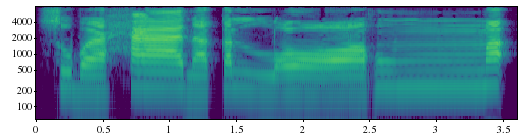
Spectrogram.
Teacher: सुबहाना, हा के ऊपर खड़ी जबर है, नून को छोटा पढ़ेंगे, काफ को लफ्ज अल्लाह से मिलाएंगे और लफ्ज अल्लाह को मोटा पढ़ेंगे। सुबहानकल्लाहुम्मा, मीम मुशद्दद का गुन्ना अदा करेंगे।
